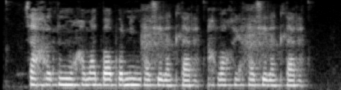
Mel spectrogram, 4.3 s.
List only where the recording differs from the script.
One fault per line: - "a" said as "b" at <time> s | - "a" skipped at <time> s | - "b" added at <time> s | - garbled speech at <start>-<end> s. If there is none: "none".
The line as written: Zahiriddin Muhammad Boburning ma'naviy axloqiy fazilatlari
- "ma'naviy" said as "fazilatlari" at 1.8 s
